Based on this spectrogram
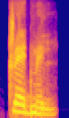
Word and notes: treadmill: Indian

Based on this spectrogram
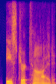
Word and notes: Eastertide: American English

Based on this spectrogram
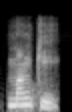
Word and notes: monkey: Indian

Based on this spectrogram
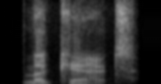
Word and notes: maquette: British English

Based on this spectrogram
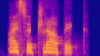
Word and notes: isotropic: Indian

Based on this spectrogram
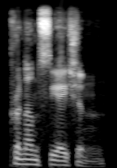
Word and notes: pronunciation: British English

